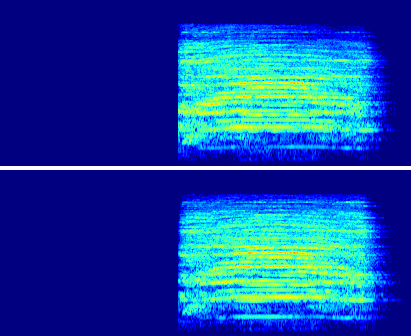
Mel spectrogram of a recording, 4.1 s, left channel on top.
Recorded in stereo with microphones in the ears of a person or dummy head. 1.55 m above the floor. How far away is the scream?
About 1.6 m.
